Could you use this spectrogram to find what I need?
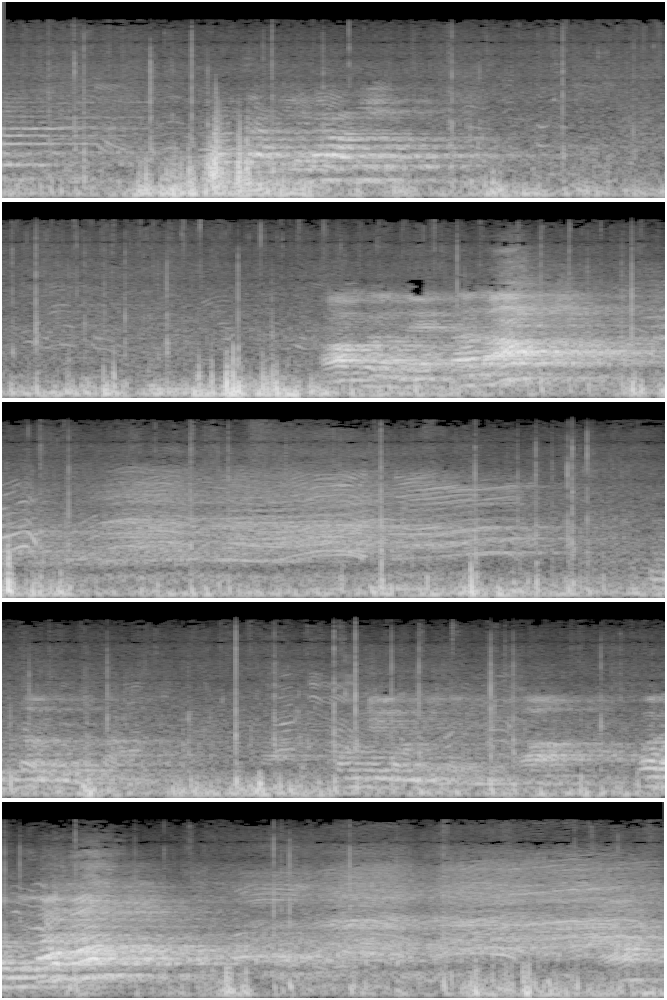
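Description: A large crowd of children chant together outdoors.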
